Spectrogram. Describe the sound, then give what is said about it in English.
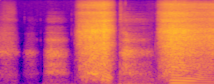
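A few quick sniffs build into two sharp, drawn-out inhales through the nose as eucalyptus oil is put up both nostrils, loud, with no talking. “And when you put, I'm gonna put this eucalyptus up both nostrils. Here we go.”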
